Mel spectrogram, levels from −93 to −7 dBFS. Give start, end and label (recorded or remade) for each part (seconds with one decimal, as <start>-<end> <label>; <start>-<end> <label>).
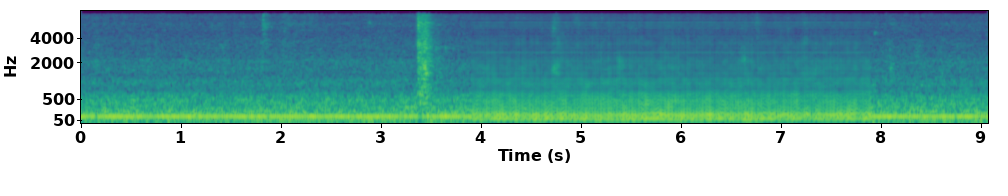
0.0-3.9 recorded; 3.9-7.9 remade; 7.9-9.1 recorded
